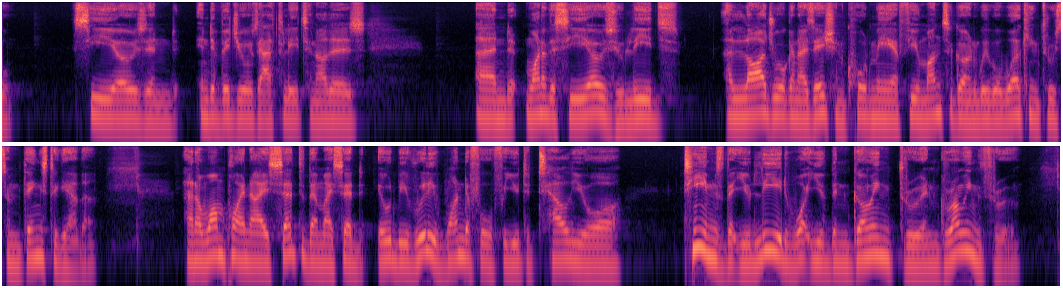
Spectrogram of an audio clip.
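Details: Adult man; typical speech.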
